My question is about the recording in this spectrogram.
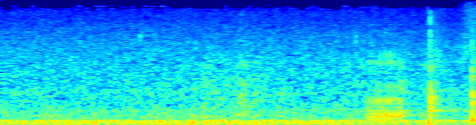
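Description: Steady low hum with faint handling of paper and card packaging, which grows into a rustle near the end.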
